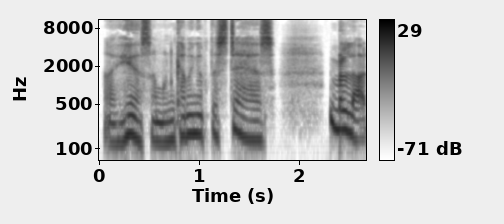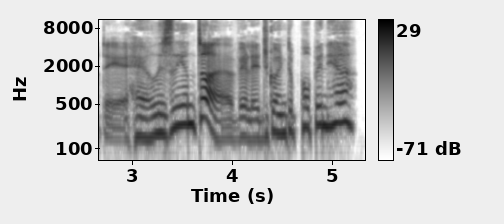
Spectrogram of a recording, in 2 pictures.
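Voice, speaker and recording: A woman narrator voicing a protective young nobleman suitor, speaking low, teasing and tender. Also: expressive, normal speed, vocal fry, a little mellow, no echo, studio quality. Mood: terse.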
